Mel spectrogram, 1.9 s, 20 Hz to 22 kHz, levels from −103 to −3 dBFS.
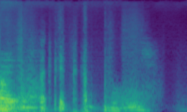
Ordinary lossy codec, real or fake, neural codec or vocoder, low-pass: none; fake; codec, 44.1 kHz, 0.9 kbps, DAC; none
